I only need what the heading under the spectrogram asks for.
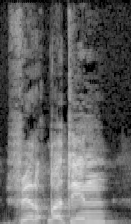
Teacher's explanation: فرقتن زیر ہونے کے باوجود را ساکن قاف کی وجہ سے پر پڑھا جا رہا ہے، حروف مستعلیہ ہے قاف بھی۔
